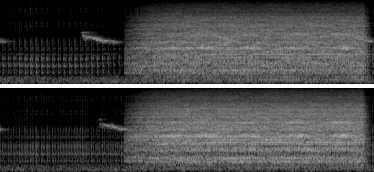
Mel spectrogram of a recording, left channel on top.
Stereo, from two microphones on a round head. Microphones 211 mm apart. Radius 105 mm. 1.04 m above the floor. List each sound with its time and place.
1.2 s a hair dryer: 75° right (ahead or behind), 1.9 m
